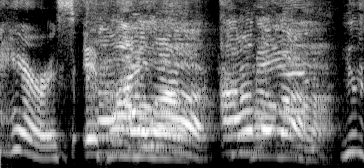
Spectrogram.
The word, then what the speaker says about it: Kamala: Let me actually pronounce her name right. Kamala Harris. If Kamala.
